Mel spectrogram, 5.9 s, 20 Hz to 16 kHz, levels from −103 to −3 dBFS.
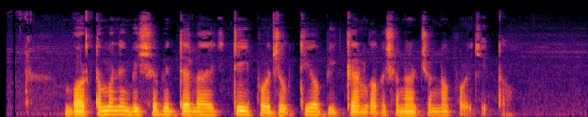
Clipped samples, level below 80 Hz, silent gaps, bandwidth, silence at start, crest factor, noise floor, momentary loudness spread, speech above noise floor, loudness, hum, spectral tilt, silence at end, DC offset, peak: under 0.1%; -48 dBFS; none; 11 kHz; 0.25 s; 20 dB; -60 dBFS; 13 LU; 39 dB; -21 LUFS; none; -7 dB/octave; 0.75 s; under 0.1%; -2 dBFS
